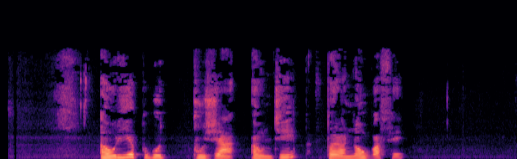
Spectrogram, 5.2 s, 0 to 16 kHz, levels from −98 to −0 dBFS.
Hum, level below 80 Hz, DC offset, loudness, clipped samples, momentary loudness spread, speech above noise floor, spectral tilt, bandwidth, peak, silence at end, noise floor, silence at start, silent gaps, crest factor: none; -78 dBFS; under 0.1%; -26 LUFS; under 0.1%; 18 LU; 49 dB; -6 dB/octave; 11 kHz; -6 dBFS; 1.15 s; -74 dBFS; 0.6 s; none; 20 dB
